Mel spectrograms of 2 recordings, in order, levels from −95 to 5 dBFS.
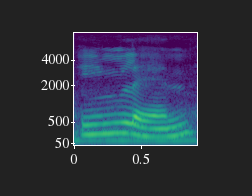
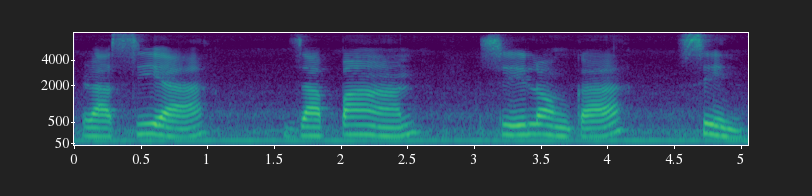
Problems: constant background noise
